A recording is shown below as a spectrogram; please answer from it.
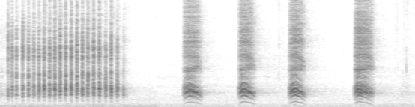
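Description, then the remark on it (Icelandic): A corvid opens with a rapid, rattling burst of clicks, then gives four loud, harsh caws spaced about half a second apart, clear with no talking. “Þekkt er að krákur og hrafnar hafi lengi þótt bráðgáfið dýr”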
